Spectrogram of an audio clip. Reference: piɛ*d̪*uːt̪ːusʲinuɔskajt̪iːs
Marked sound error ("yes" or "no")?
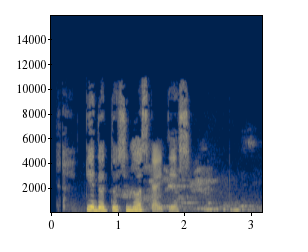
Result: no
